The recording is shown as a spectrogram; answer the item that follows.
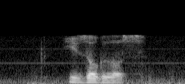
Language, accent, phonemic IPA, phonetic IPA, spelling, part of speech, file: Armenian, Eastern Armenian, /izoɡˈlos/, [izoɡlós], իզոգլոս, noun, Hy-իզոգլոս.ogg
- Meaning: isogloss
